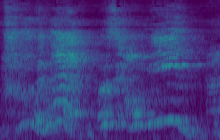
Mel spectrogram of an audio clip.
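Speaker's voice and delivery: very high, loud wail of confusion; mock bewilderment. Comedian reacts to baffling whale-sound show, high mock wail. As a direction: cry it out in exaggerated bafflement.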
